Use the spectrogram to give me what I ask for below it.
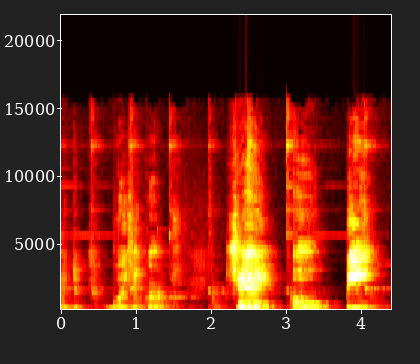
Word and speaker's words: Job: J-O-B. It's pronounced Job.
